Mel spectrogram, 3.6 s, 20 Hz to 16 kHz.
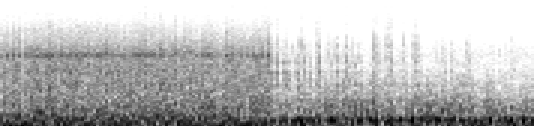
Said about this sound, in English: Falcon 9 has cleared the tower, lifted off from Cape Canaveral Falcon Space Force Station.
